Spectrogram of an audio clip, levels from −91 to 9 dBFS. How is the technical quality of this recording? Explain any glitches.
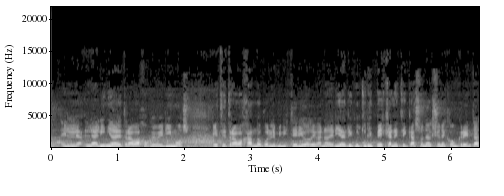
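Nothing in the recording stood out as a technical problem on listening, and no glitches were heard.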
